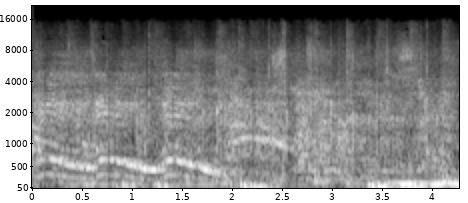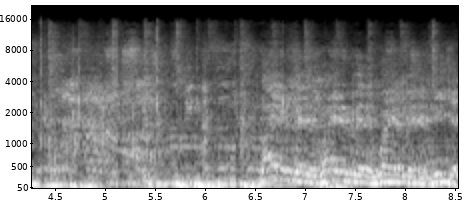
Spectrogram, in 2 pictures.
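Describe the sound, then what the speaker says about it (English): Comedy club audience at Joker's Wild in New Haven clapping loudly in a steady rhythm, blended with cheering, crowd noise and music, with voices shouting over it. "what type of fucking clapping was that, man?"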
